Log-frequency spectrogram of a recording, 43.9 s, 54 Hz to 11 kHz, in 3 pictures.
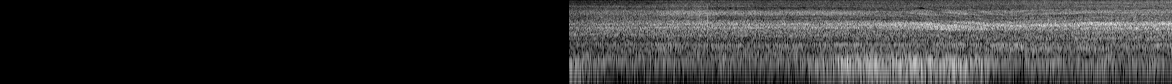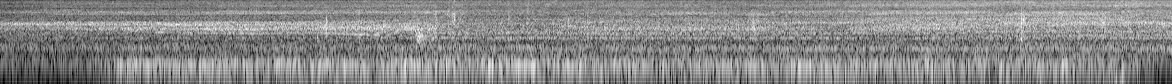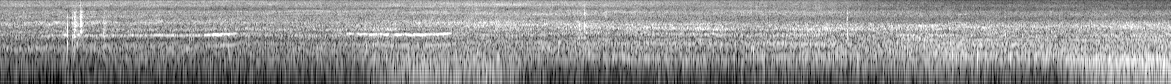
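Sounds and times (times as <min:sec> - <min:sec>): ride-on sweeper humming and sweeping: 0:07.2 - 0:43.9
high squeaky glides: 0:27.8 - 0:41.6.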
